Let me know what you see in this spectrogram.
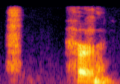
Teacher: the H in her is much quieter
